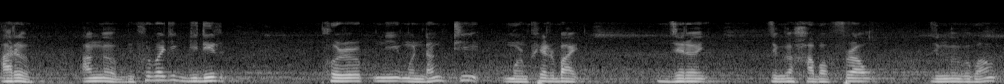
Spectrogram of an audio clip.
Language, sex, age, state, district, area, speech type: Bodo, male, 18-30, Assam, Chirang, urban, spontaneous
